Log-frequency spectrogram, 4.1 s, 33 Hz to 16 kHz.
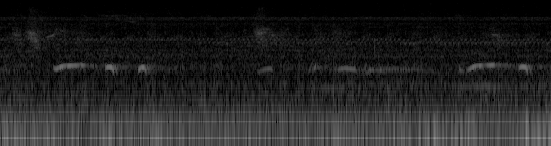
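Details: Ruddy pigeon of subspecies berlepschi, recorded at Rio Canandé, Ecuador, on 15 December 2012: soft, tonal cooing phrases that rise and fall in short groups, repeated after a pause, over faint steady forest hiss.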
